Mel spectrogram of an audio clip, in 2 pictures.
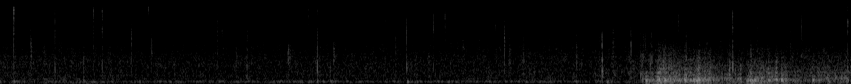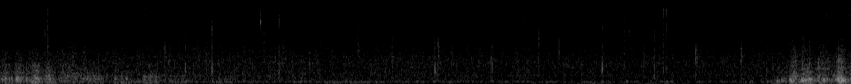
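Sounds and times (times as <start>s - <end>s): sharp crackles and ticks: 0.0s - 17.0s
steady rain: 0.0s - 17.0s
thunder rumbling: 6.4s - 10.4s, 16.2s - 17.0s.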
